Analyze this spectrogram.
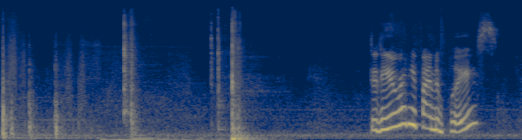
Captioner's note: door clicks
